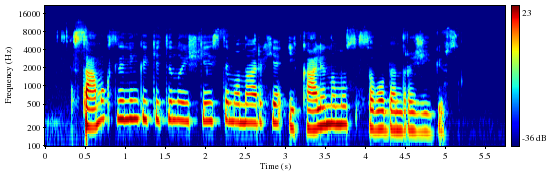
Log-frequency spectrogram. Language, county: Lithuanian, Utena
